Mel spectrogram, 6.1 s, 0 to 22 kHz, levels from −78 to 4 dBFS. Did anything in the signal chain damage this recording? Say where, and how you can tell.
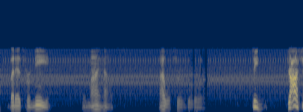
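Yes, two things got in. The first is timecode bleed in the analogue wiring. A chirping warble runs behind the speech for the whole clip, flipping between two pitches an octave apart, around 1 kHz and 2 kHz, and sitting roughly 20 dB under the speech. That's linear timecode at 30 frames per second leaking in from a neighbouring track or cable. Its square wave switches between those two frequencies as the code bits change.

The second is packet loss with pitch repetition on the network side, between 3.78 and 4.14 s. Over about 360 ms, 220 ms of audio went missing in scattered bits, with the longest single gap about 80 ms. The receiver covered each hole by repeating the last pitch period and fading it out, so that stretch sounds held and buzzy instead of flowing. The G.711 telephone coding is behaving normally, and you can hear its band of roughly 150 Hz to 3.5 kHz.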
